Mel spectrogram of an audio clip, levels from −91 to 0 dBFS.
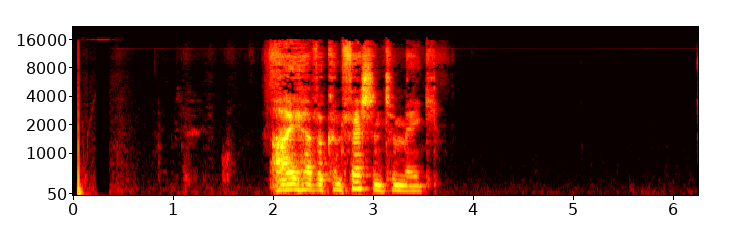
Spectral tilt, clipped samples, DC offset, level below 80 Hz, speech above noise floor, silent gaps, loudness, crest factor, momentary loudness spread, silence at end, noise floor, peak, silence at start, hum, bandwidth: -2.5 dB/octave; under 0.1%; under 0.1%; -52 dBFS; 54 dB; none; -20 LUFS; 24 dB; 20 LU; 2.6 s; -75 dBFS; -2 dBFS; 0.05 s; none; 16.5 kHz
